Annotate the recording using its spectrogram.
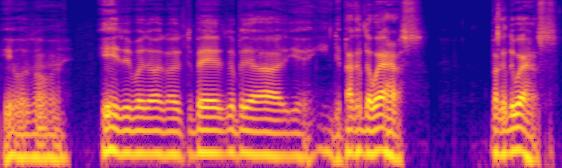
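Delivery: mumbled imitation of the driver's phone talk; low-key, garbled driver impression. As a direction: mimic a driver muttering half-understood English into his phone. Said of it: "'cause he's like".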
